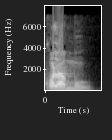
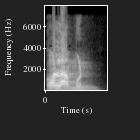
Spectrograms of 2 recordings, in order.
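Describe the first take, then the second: First: "kolamu" ending open on "mu"; wrong ending. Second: "Kolamun" closed with a final n; corrected ending. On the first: Teacher rejecting the pupil's word, "kolamu" with final n dropped. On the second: Teacher correcting the pupil, "Kolamun" with the final n sounded. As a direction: finish "Kolamun" on a clear "mun". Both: Shown as a demonstration. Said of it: "Bukan kolamu".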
